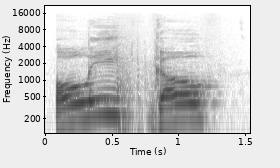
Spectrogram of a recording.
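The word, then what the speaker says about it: oligopistos (ὀλιγόπιστος): It is pronounced oligopistos. Oligopistos.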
